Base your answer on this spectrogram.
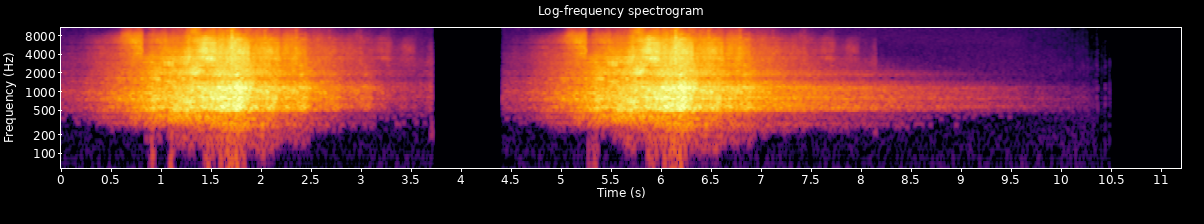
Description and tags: Whisper whoosh effect. My voice was recorded, then processed. Enjoy it. If it does not bother you, share links to your work where this sound was used.
Note: audio quality is always better when downloaded.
